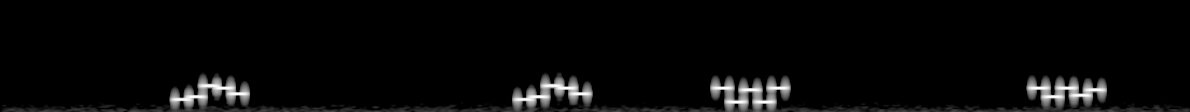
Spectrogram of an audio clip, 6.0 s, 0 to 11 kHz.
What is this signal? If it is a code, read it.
Five-tone selective call (ZVEI), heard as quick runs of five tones, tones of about 70 ms. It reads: 35507 35507 01910 05069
